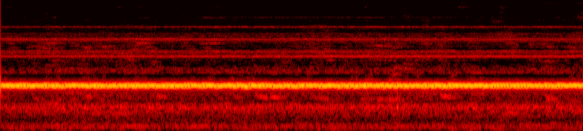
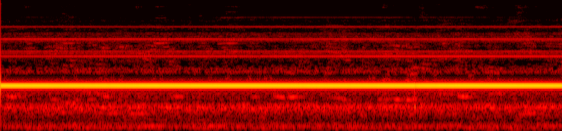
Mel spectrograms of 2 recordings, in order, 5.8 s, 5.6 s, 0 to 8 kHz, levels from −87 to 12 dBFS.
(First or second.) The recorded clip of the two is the second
